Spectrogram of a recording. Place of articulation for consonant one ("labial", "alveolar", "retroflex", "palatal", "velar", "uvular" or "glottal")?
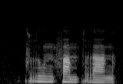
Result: velar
